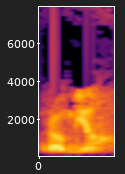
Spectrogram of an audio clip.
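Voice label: "Romeo", spoken; Ka-50; Alphabet; Romeo-continue; Speech; DCS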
